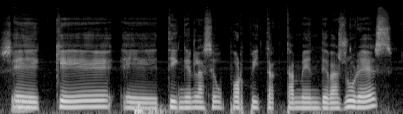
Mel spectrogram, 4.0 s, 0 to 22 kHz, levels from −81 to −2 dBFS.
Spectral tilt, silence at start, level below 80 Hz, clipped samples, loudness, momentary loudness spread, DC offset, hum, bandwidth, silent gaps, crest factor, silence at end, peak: -6.5 dB/octave; 0 s; -36 dBFS; under 0.1%; -22 LUFS; 5 LU; under 0.1%; none; 13.5 kHz; none; 16 dB; 0.15 s; -6 dBFS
